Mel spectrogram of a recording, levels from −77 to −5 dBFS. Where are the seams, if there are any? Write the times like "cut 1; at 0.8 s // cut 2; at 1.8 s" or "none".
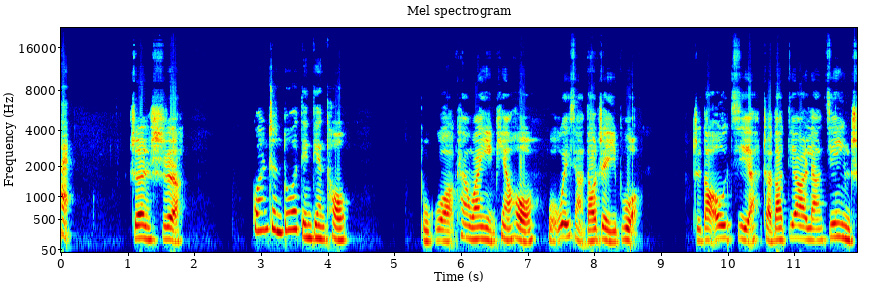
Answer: none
